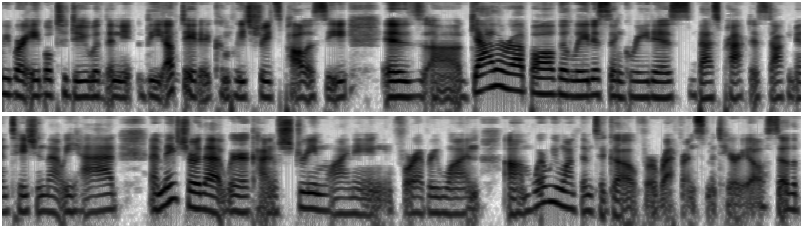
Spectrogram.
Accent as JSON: {"language": "English", "region": "Maryland", "country": "United States", "tie": "born or raised there", "said": "I have a lot of experience in that growing up in Maryland and using transit primarily in high school to get to and from practice"}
